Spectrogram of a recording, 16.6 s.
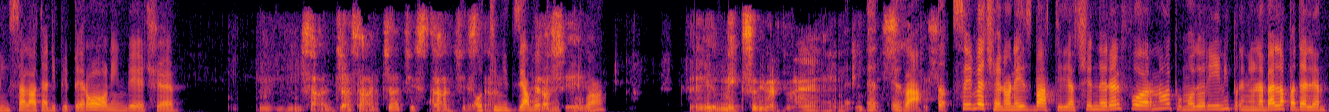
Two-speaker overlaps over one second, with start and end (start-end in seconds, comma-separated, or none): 5.4-7.4, 10.5-11.8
